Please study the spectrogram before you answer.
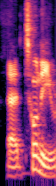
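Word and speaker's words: Tunney: Tooney rhymes with money, funny.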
